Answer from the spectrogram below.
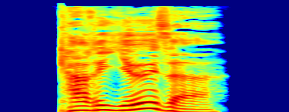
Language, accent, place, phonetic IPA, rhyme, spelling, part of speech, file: German, Germany, Berlin, [kaˈʁi̯øːzɐ], -øːzɐ, kariöser, adjective, De-kariöser.ogg
- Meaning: inflection of kariös: 1. strong/mixed nominative masculine singular 2. strong genitive/dative feminine singular 3. strong genitive plural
